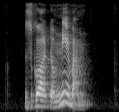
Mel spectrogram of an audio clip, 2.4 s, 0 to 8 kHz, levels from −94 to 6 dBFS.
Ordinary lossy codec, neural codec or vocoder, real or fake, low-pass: none; none; real; 7.2 kHz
